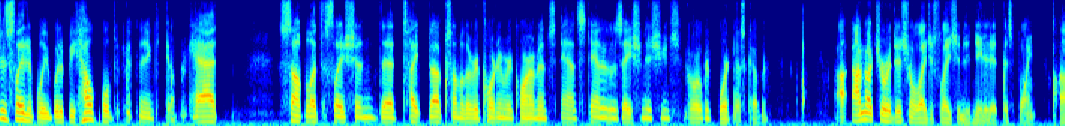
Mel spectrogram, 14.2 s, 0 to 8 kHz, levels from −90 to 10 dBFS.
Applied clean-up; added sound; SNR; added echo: neural diffusion model UNIVERSE++.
